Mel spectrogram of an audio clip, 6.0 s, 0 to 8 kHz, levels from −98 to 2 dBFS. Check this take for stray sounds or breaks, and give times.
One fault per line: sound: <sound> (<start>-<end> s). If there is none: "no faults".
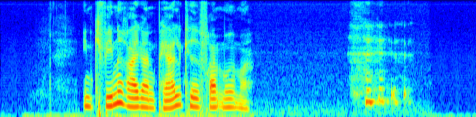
sound: laugh (4.3-5.2 s)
